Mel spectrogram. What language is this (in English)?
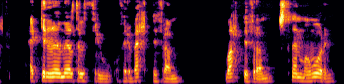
Icelandic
